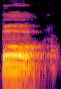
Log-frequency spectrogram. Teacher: पा में देखो ओठ टच हो रहे हैं, पा, तो पा वर्ग ओठ से होता है।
